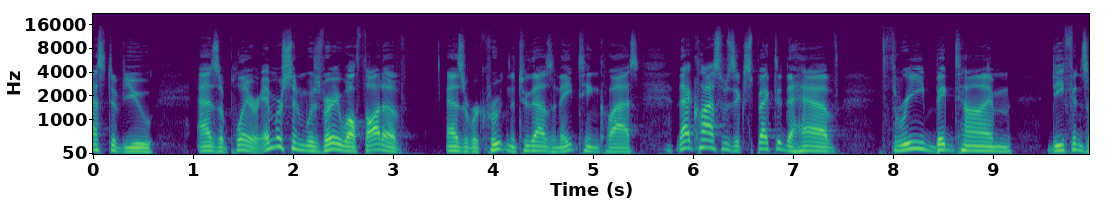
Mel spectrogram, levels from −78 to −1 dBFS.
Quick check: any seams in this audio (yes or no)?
no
